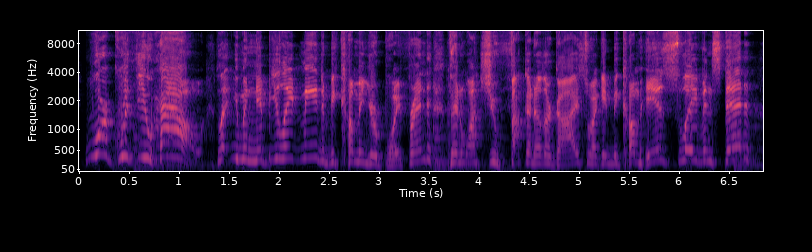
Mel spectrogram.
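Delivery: high, bitter rant rising to a near shout; words spilling out in wounded rage; furious tirade. Acted. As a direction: lash out to hurt him. I can't stop the words from spilling out.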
